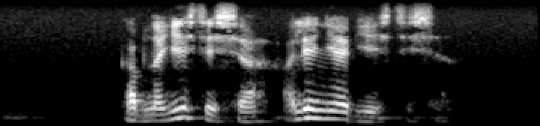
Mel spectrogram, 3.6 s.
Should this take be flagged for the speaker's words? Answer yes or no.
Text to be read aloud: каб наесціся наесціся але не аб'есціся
yes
